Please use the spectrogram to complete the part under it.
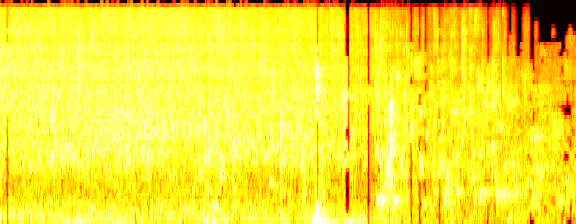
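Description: Water runs steadily from a bathroom sink faucet, a continuous close hiss of flow that carries on alone throughout.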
